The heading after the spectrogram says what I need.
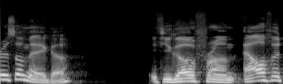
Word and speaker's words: Omega: repeat sigh and finally Omega Omega is big o mega o as opposed to micro or Omicron mega o is long like the O in open please repeat Omega o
